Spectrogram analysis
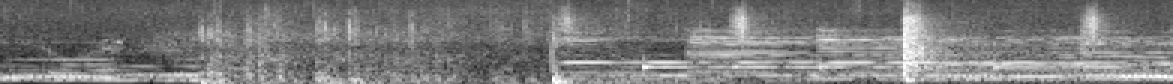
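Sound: rain falling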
